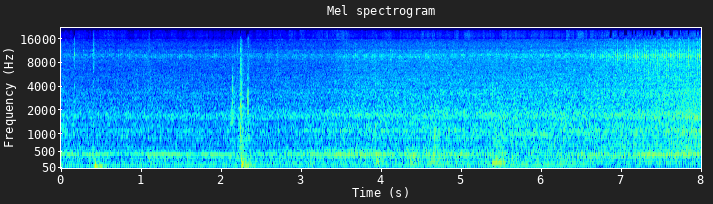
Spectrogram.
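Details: 2014 Kia Sportage G4NA, 71,000 km, listened from outside after complaints of slapping and hydraulic lifter knocking: quiet even idle with steady low hum and no tapping or ticking; normal idle.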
